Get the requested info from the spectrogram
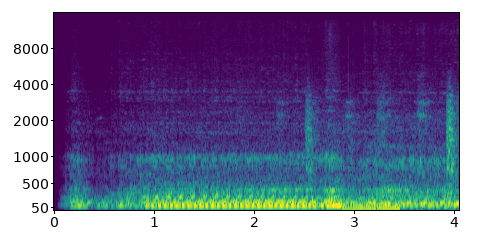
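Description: Car engine rumbling at a steady idle, coming in abruptly out of silence, with a sharp hit about two and a half seconds in and another near the end.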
